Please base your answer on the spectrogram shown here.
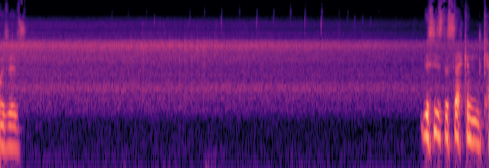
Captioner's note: static and faint clicks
